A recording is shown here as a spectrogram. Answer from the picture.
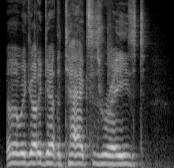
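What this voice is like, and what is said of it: Bill Clinton impression, sounding Welsh. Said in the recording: “you're doing fucking Clinton? ... It sounded Welsh, to be perfectly honest.”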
